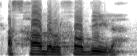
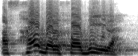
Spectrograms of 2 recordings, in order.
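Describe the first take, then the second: First: "ashabal fadilah" on a low, level tone; low monotone "ashabal fadilah". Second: "ashabal fadilah" with a wavy rise and fall; Indonesian intonation. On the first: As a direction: keep "ashabal fadilah" low, with no rhetorical swing. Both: Shown as a demonstration.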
